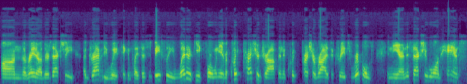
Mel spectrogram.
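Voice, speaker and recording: A man delivering radio weather forecasts as a meteorologist, with brisk, upbeat forecaster patter. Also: on the high side, no room sound, narrow, tinny audio.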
